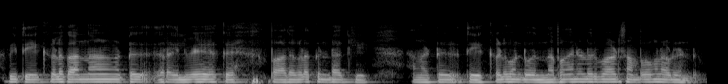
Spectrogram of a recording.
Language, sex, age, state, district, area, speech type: Malayalam, male, 18-30, Kerala, Malappuram, rural, spontaneous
